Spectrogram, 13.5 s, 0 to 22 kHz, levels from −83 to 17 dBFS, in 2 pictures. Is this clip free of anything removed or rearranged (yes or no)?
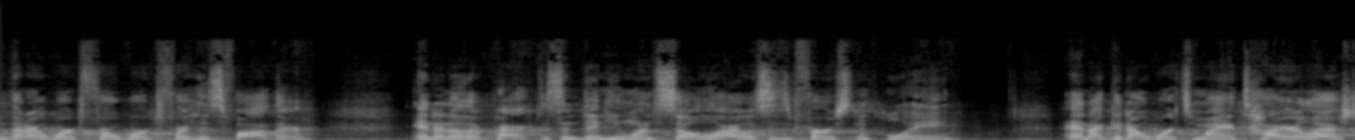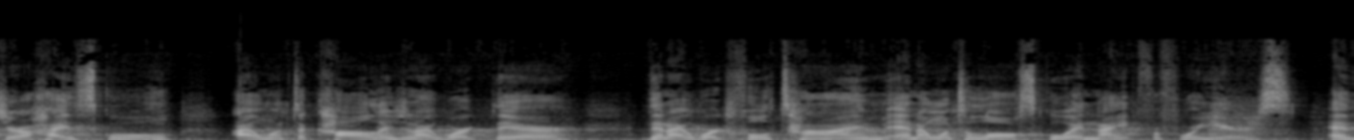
no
